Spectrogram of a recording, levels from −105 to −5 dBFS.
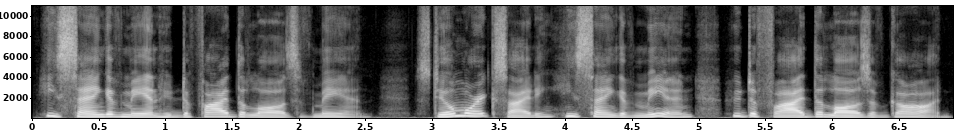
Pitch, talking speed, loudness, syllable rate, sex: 170 Hz, 200 wpm, -20 LUFS, 4.3 syllables/s, female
